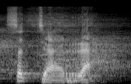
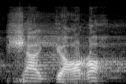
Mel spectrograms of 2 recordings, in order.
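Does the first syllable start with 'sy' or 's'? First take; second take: s; sy. First: The word begins with a plain 's' sound. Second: The word begins with a 'sh' sound, Arabic style. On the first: This is the easier local form. "ya wis dijoko enake sejarah" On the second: This is the original Arabic form.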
